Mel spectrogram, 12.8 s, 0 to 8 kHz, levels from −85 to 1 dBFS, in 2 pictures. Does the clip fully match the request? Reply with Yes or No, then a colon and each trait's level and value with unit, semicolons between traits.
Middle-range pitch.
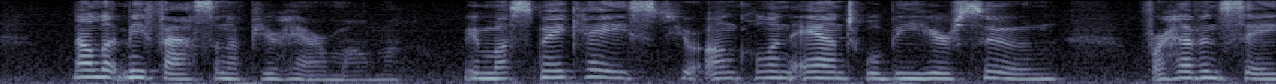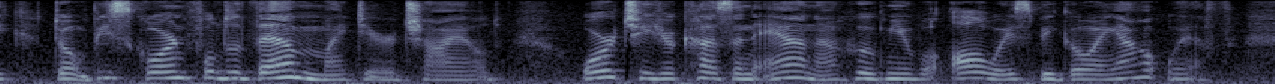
No: high, 200 Hz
